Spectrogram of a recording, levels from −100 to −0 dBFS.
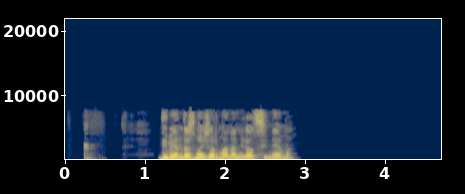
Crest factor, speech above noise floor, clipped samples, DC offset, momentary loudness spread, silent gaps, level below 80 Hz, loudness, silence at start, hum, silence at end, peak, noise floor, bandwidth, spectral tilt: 18 dB; 26 dB; under 0.1%; under 0.1%; 8 LU; 0.54-0.71 s, 1.13-1.17 s; -62 dBFS; -16 LUFS; 0.25 s; none; 1.85 s; -2 dBFS; -42 dBFS; 8 kHz; -5.5 dB/octave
